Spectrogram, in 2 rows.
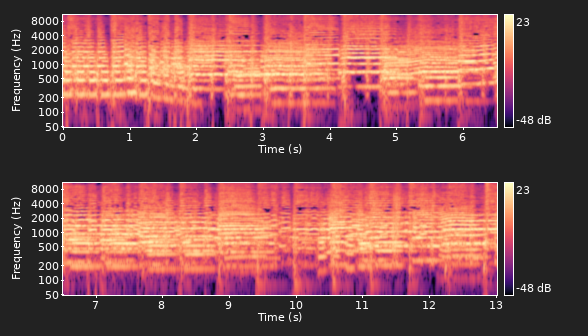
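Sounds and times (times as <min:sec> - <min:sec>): brass band playing: 0:00.0 - 0:13.0
snare drum beat: 0:00.0 - 0:13.0.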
